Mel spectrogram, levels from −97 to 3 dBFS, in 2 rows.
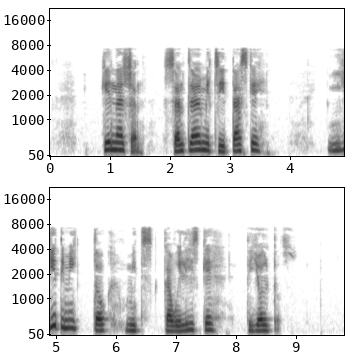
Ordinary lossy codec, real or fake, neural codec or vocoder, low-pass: MP3, 96 kbps; real; none; 7.2 kHz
